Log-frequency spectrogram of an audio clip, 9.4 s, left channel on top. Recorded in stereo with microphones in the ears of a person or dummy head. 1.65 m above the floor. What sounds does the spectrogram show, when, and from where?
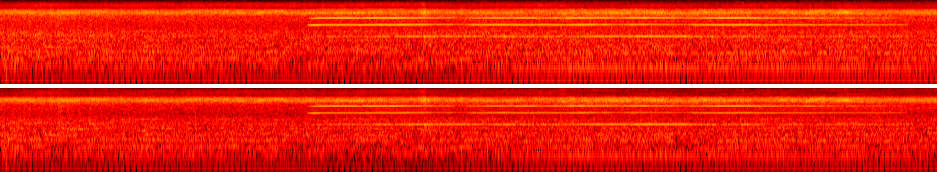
0.0 s a lawn mower: 10° right (ahead or behind)
3.1 s a trumpet: 10° left (ahead or behind)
